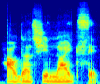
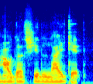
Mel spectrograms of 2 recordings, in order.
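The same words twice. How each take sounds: First: 1 slow wrong version. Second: Said in the usual way. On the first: Shown as a demonstration. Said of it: "اینجا نباید بگیم". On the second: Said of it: "باید بگیم".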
